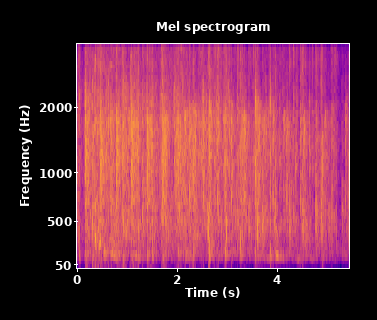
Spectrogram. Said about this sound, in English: How about another round of applause for them?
